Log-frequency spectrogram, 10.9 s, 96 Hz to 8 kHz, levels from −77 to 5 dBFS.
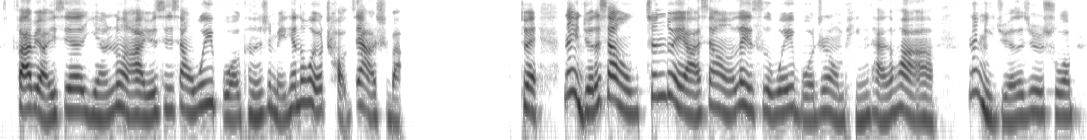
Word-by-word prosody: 发 250 - +9
表 250 -6 +4
一 205 - +1
些 240 +2 +2
言 210 -2 -2
论 260 0 +1
啊， 210 -1 +2
尤 200 +2 0
其 250 +2 -4
像 245 -2 -1
微 295 +4 +1
博 200 -7 -3
可 210 +2 -6
能 200 +1 -1
是 265 - -6
每 210 -5 -4
天 260 +3 0
都 315 - +1
会 320 - +2
有 240 - 0
吵 - - -4
架 250 0 +1
是 205 0 -9
吧？ 185 - -5 1.2
对。 245 -5 +4 0.2
那 410 - +3
你 - - +5
觉 235 0 +3
得 275 - +3
像 270 - +5
针 380 +5 -2
对 335 -10 +3
啊 210 -2 +2
像 235 -2 -3
类 270 -1 +2
似 240 0 -5
微 230 +4 -1
博 190 -4 -6
这 230 +4 -6
种 195 -5 -4
平 190 +1 -6
台 200 -4 -4
的 215 - -3
话 255 0 +1
啊， 190 -4 -3 0.3
那 420 -6 -3
你 205 - 0
觉 185 -1 -6
得 200 - -3
就 220 +3 -5
是 225 - -1
说， 215 -2 -5
225 Hz, 285 characters per minute, -23 LUFS, 205-255 Hz, 1.2 s, 发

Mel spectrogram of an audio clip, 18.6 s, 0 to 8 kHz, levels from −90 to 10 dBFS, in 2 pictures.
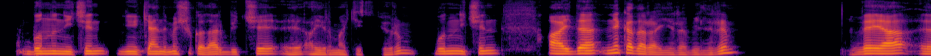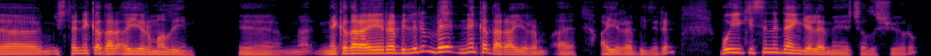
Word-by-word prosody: Bunun 135 +1 0
için, 135 +2 -2
iii, 125 0 -3
kendime 125 -1 -1
şu - - -11
kadar 115 -1 -2
bütçe, 135 +4 -4
eee, 110 0 -6
ayırmak 105 -4 -8
istiyorum. 120 +10 -11 0.2
Bunun 135 +1 -1
için 140 +3 -4 0.5
ayda 145 +1 +4
ne 175 +5 0
kadar 135 -9 +1
ayırabilirim 105 - -6 1.1
veya, 140 +6 +3
emm, 130 0 -1
işte 150 +2 -4
ne 155 - 0
kadar 140 -3 +3
ayırmalıyım? 120 - -1 0.4
Eee, 105 -3 -8
me 110 +5 -14
ne 130 +1 -2
kadar 155 +3 +7
ayırabilirim 175 +9 +5
ve 245 +1 +9
ne 220 +5 -2
kadar 165 - +1
ayırım 115 -1 -3
eee, 110 -1 -7 0.2
ayırabilirim? 110 - -5 0.4
Bu 185 +5 +4
ikisini 195 +1 -1
dengelemeye 125 - +1
çalışıyorum. 95 - -13
130 Hz, 120 wpm, -22 LUFS, 110-150 Hz, 1.1 s, ve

